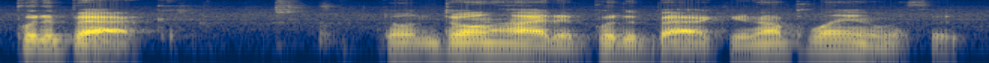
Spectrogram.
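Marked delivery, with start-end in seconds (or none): none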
